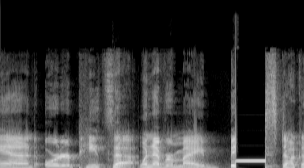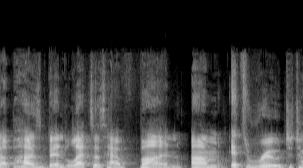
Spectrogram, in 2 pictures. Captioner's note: beep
